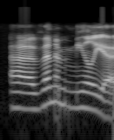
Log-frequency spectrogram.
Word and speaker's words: Ventimiglia: love and Timmy gilja how do you say his name Ventimiglia is how i've heard it pronounced them he was on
